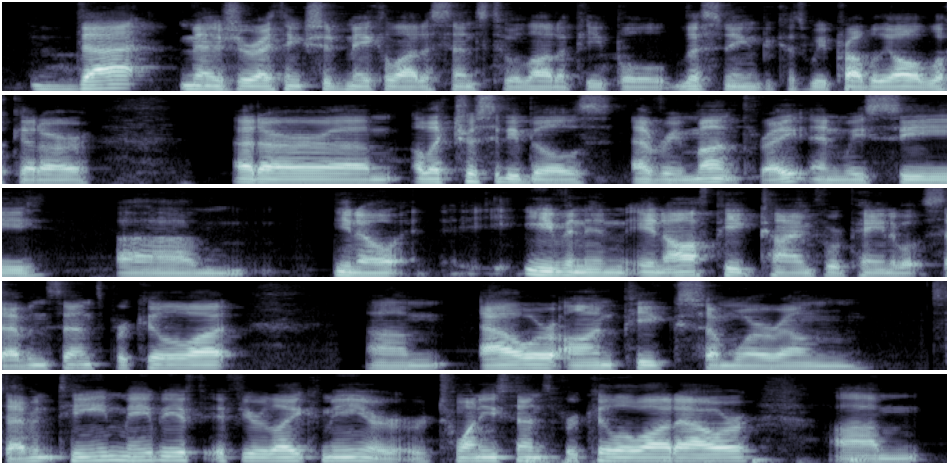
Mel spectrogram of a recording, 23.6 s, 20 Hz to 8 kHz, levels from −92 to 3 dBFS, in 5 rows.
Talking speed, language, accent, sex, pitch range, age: 180 wpm, English, American, male, 95-110 Hz, 20-39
